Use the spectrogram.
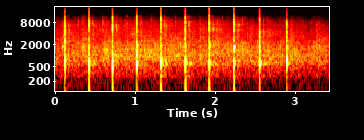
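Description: Congregation at Hanbat First Church clapping in praise to God, about ten sharp, evenly spaced claps in a slow, steady rhythm, loud and close, with no voices over them.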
